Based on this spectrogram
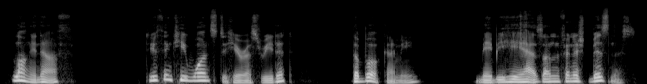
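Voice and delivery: put-on high, musing young woman; a wondering woman by the campfire; Kate's voice. A narrator's reading. Narrator voicing Kate, high and wondering.

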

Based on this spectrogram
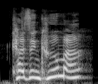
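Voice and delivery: high sing-out to a cousin; storybook fox hailing someone; calling out. A narrator's reading. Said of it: "Shako called".

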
